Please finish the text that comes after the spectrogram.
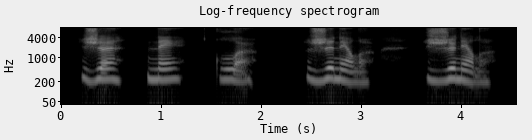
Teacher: Janela, closed A, open E, closed A.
